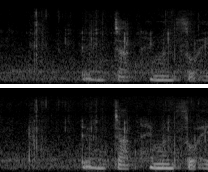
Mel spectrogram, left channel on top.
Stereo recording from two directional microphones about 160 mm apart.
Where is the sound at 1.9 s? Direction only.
30° right (ahead or behind).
